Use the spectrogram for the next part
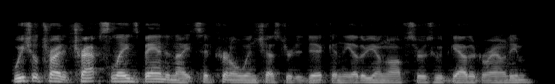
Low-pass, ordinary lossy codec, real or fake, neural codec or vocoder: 7.2 kHz; AAC, 32 kbps; real; none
